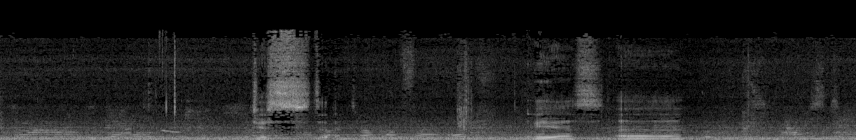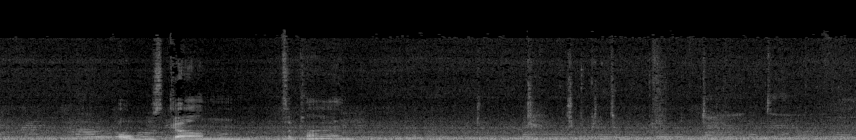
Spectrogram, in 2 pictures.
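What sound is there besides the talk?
airplane cabin engine drone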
